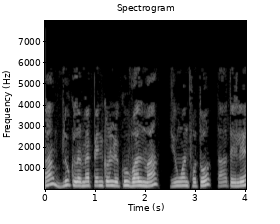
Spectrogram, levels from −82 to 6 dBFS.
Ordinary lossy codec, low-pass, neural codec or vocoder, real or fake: MP3, 24 kbps; 7.2 kHz; none; real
